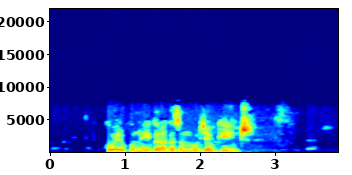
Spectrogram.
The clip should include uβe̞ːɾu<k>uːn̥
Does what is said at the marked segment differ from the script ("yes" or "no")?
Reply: no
